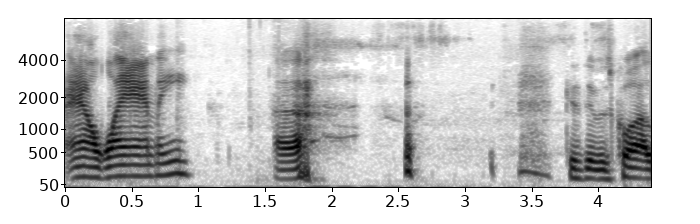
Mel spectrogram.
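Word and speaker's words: Aulani: cast members were saying alanny and a lot of the actual Hawaiians were saying ulani so I don't know I don't know um and the Australians like Alani because there was quite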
